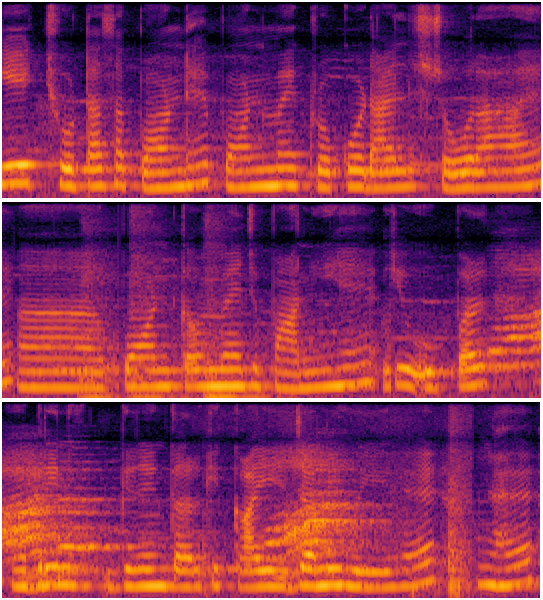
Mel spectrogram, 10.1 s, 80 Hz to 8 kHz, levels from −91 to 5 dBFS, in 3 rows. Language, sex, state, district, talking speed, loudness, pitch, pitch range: Kumaoni, female, Uttarakhand, Uttarkashi, 180 wpm, -18 LUFS, 205 Hz, 195-215 Hz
